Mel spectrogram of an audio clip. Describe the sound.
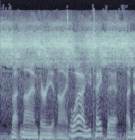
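Cicadas at night at a house, making a steady high buzzing drone that runs under people talking throughout.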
